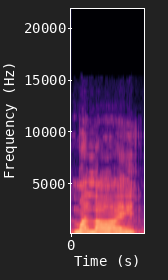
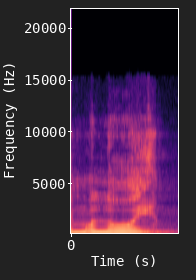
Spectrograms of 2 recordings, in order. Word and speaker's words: Malloy: her name you know not Malai not Molly you have to say Malloy we will lockstep with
